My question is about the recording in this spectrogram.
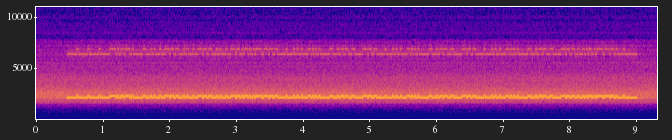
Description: RTTY (45.45 baud, 170 Hz shift), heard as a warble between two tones, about 2200 Hz centre, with radio static and room echo. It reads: CQ CQ CQ DE VK4CLV VK4CLV VK4CLV PSE K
